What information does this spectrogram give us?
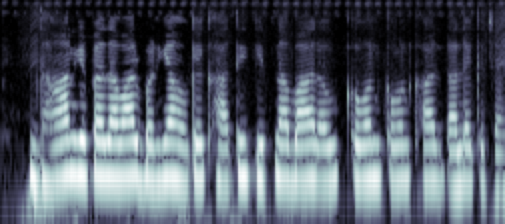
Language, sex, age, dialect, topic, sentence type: Bhojpuri, female, 18-24, Western, agriculture, question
